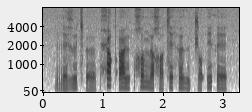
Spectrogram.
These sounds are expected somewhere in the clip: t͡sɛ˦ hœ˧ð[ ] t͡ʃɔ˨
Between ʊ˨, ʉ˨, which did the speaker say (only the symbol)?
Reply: ʉ˨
